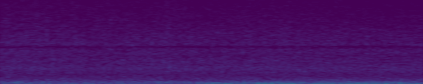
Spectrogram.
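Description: Wind buffeting the microphone over a steady hiss, the low rumble growing a little stronger partway through.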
